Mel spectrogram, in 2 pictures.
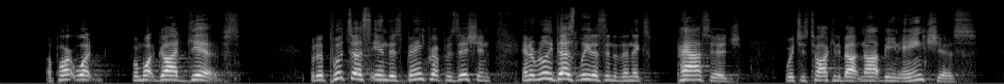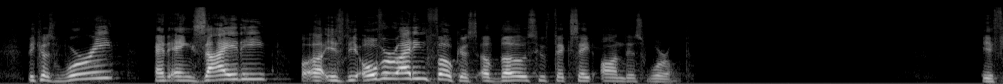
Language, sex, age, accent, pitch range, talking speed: English, male, 50-69, American, 135-205 Hz, 140 wpm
